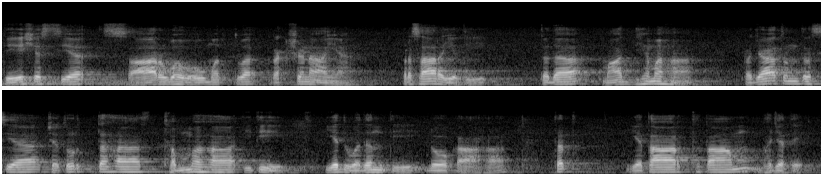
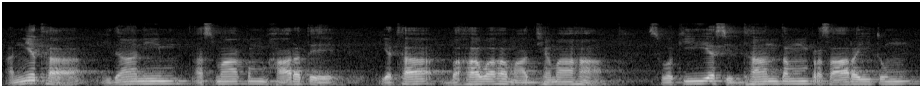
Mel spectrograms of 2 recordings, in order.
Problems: constant background noise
